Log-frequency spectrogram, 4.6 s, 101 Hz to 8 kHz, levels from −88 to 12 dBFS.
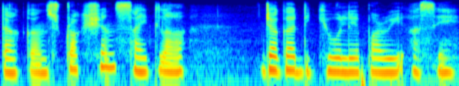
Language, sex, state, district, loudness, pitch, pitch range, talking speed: Nagamese, female, Nagaland, Kohima, -19 LUFS, 205 Hz, 135-220 Hz, 115 wpm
